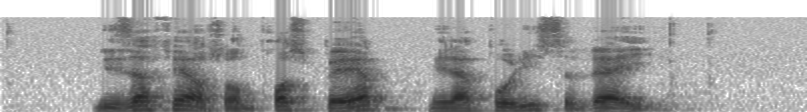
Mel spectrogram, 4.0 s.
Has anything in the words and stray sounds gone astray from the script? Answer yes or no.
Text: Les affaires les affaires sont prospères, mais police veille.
yes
